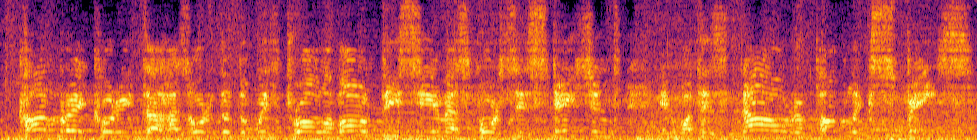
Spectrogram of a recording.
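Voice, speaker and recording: High-voiced defiant revolutionary leader. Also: male voice. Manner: solemn, declamatory. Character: proud, defiant independence movement leader giving proclamation. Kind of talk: formal political speech.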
